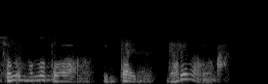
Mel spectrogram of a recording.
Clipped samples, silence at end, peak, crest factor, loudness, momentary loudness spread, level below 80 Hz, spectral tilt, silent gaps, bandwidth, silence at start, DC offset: under 0.1%; 0.4 s; -20 dBFS; 20 dB; -39 LUFS; 9 LU; -70 dBFS; -7.5 dB/octave; none; 4 kHz; 0 s; under 0.1%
